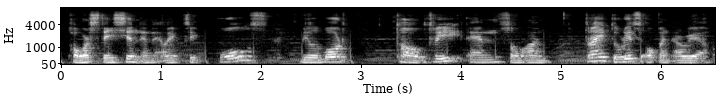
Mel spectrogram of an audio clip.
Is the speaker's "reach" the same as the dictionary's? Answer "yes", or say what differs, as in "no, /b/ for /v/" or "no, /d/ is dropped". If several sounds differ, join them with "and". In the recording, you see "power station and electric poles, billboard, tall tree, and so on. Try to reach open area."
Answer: no, /s/ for /tʃ/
